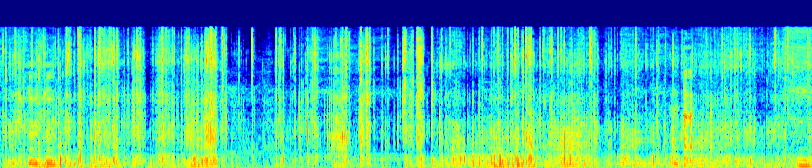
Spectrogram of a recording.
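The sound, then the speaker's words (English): Sheets of legal pad paper being crinkled and crumpled, a steady, dense stream of crackling and rustling lasting several seconds with no one speaking. “This is good sounding paper,”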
